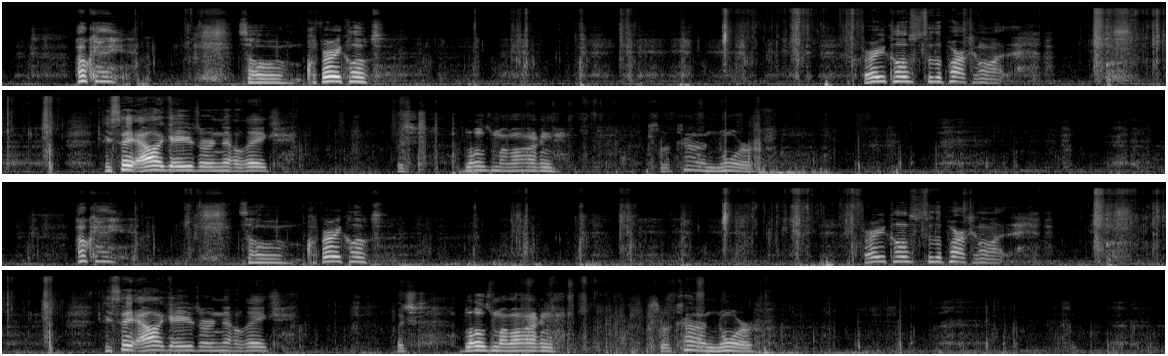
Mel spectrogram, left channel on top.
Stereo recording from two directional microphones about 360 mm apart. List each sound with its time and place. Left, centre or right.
0.3 s speech: centre
1.9 s a sound: centre
6.4 s a sound: left
8.2 s a sound: left
11.4 s crumpling: centre
12.3 s speech: centre
16.3 s speech: centre
18.4 s speech: centre
21.0 s run: centre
